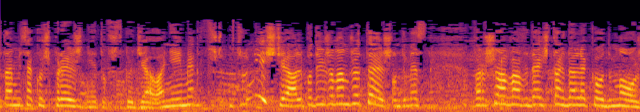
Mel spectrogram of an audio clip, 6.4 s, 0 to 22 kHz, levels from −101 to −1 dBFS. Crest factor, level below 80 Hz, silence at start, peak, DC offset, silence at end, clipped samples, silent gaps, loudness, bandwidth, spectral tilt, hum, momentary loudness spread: 14 dB; -40 dBFS; 0 s; -2 dBFS; under 0.1%; 0 s; under 0.1%; none; -16 LUFS; 11 kHz; -5 dB/octave; none; 9 LU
